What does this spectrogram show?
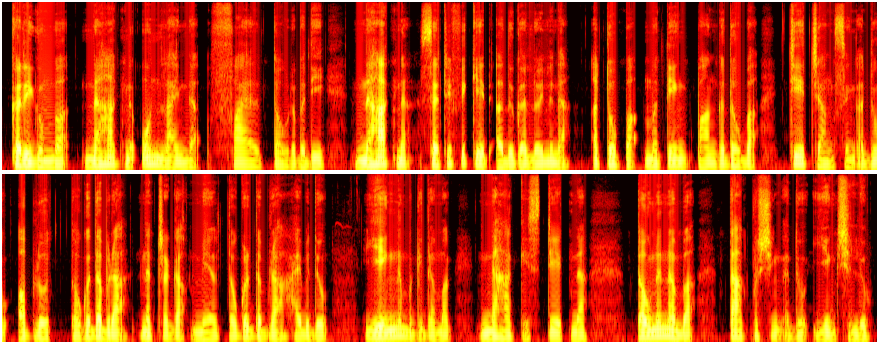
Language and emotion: Manipuri, neutral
